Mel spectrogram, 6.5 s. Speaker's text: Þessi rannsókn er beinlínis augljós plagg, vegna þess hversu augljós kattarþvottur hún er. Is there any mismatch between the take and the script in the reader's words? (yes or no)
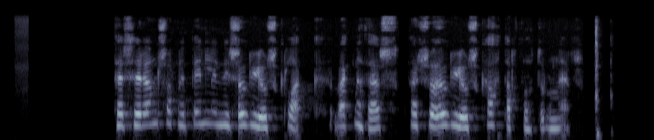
no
